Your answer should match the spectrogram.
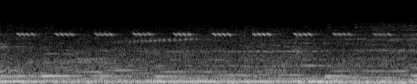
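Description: A high, cricket-like chirp repeating evenly about two and a half times a second, over slow low music notes and a steady low hum.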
